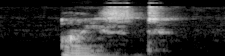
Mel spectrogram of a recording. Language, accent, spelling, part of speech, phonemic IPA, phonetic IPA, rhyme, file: English, Southern England, iced, adjective / verb, /ˈaɪst/, [ˈaɪ̯st], -aɪst, LL-Q1860 (eng)-iced.wav
- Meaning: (adjective) 1. With ice added 2. Very cold, but not necessarily containing ice 3. Covered with icing 4. Having a glittering papillose surface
